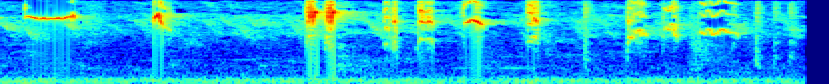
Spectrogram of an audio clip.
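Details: Kolibri ninja sunbird lure song meant to set other birds singing: sharp high tweets and brief twittering notes spaced irregularly, ending in a quick triple chirp, with a steady low background hum.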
